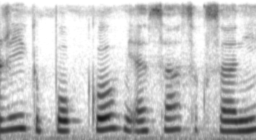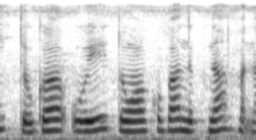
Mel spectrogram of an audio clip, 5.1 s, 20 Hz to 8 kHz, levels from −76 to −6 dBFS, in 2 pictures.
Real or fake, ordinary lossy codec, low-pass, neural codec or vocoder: real; Opus, 24 kbps; 7.2 kHz; none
